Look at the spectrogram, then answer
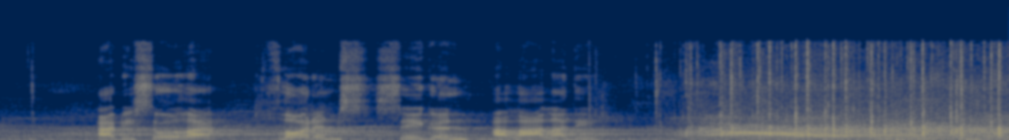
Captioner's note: audience applauds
